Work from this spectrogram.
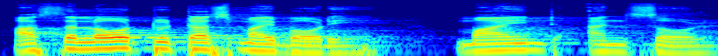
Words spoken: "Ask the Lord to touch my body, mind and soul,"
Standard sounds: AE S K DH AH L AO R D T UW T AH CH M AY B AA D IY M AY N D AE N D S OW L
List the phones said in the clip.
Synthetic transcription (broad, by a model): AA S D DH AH L AO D T UW T AH CH M AY B AA D IY M AY N D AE N D S OW L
